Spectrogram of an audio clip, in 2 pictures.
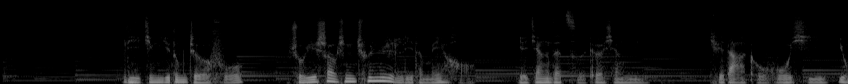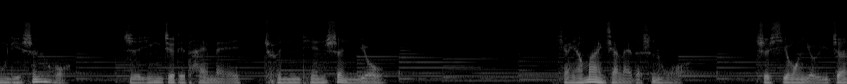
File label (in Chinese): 宣传片配音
